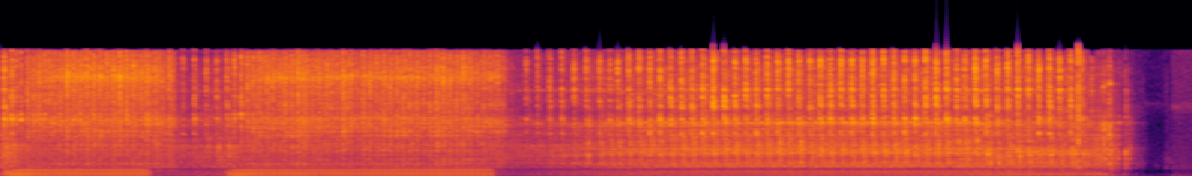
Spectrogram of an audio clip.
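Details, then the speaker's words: Echo two-stroke grass trimmer before repair starts fine and revs up cleanly twice, then the pitch sags into a rough, uneven lower note; engine bogging under throttle. "I will start it up so you can see how poorly it runs and then I'll show you the repair solution so it does start up pretty good"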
